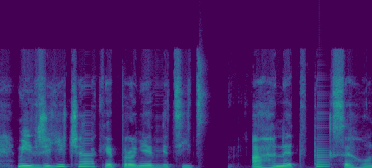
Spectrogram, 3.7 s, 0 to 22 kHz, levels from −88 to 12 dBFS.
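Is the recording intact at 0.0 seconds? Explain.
Yes, the speech at 0.0 seconds plays through cleanly with no audible fault at that moment.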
